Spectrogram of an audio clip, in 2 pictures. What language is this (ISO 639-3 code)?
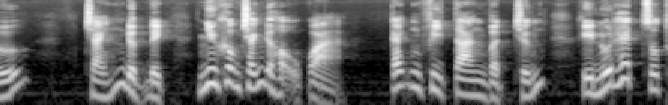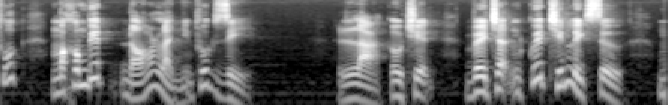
vie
